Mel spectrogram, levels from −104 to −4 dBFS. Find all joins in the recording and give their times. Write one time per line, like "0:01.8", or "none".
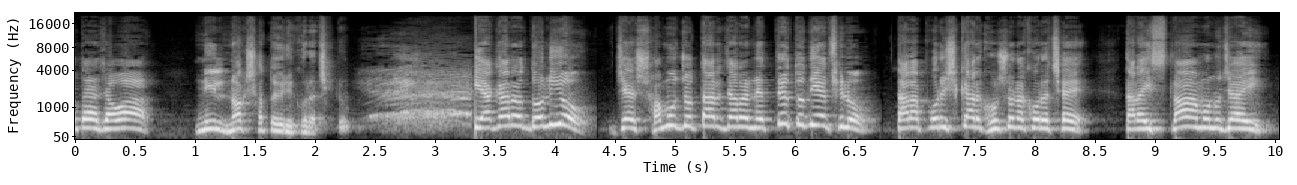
0:03.3
0:04.4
